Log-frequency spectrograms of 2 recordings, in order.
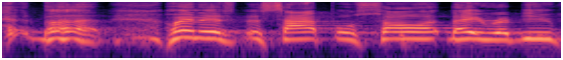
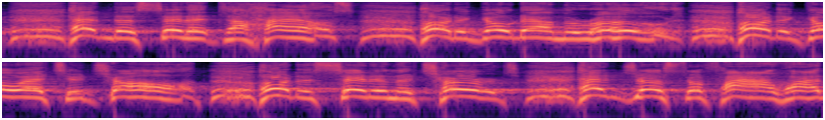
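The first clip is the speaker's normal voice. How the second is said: full-force sermon cadence, driving each phrase home; country revival preacher in full flow; preaching; 3 semitones higher, 3 dB louder than usual. Real, not acted. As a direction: preach it hard in rhythmic bursts.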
